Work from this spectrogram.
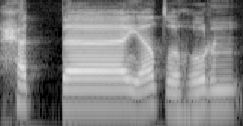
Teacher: ता कलकला कीजिएगा, ता साकिन है, ता कलकला है और इसी तरह आखिर में लिखा हुआ है नून के ऊपर ज़बर है, लेकिन हम जब वक़फ़ करते हैं तो हम उसको साकिन कर देंगे।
